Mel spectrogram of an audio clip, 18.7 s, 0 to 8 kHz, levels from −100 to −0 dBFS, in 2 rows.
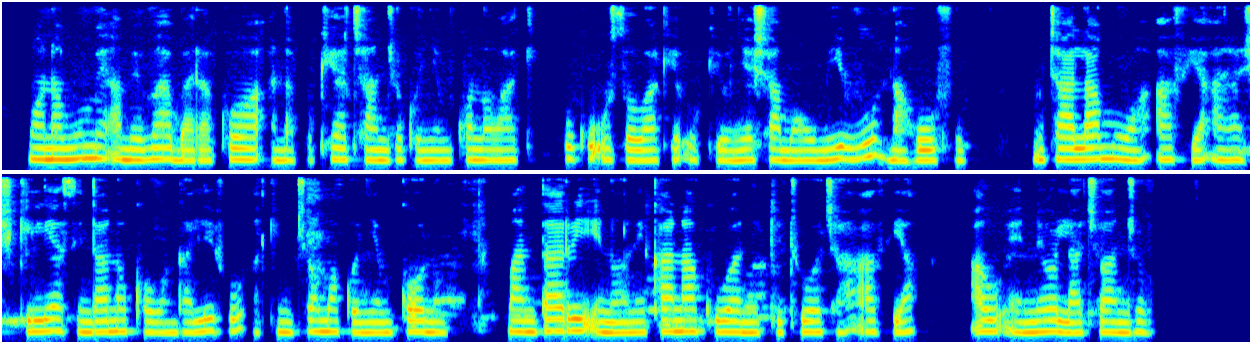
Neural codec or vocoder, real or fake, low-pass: none; real; 7.2 kHz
